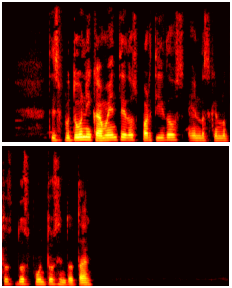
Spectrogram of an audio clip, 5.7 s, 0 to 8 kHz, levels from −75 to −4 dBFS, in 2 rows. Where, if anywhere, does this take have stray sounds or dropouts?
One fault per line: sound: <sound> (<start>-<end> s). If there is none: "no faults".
no faults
